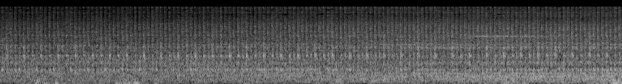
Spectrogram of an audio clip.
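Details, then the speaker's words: Isuzu D-Max 2.5 TD diesel, 2021 model, 48,000 km: started on a single crank, steady even diesel clatter at warm idle with no stray knocks or speed hunting; engine running healthy. "So engine sound అయితే గమనించొచ్చు అండి మీరు single self లో మనకి start అయినది అవింది బండి విధంగా చాలా బాగుంది ఇబ్బంది ఏమి"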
